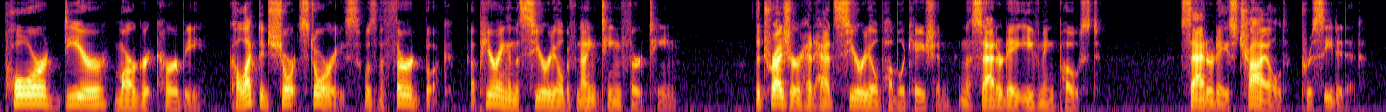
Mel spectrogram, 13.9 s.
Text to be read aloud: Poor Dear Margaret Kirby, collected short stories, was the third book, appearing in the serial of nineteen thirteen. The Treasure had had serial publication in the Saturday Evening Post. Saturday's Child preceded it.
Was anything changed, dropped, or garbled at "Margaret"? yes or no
no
